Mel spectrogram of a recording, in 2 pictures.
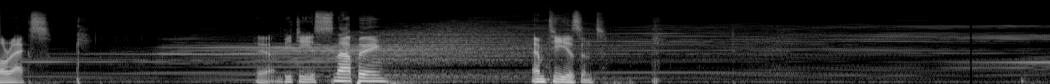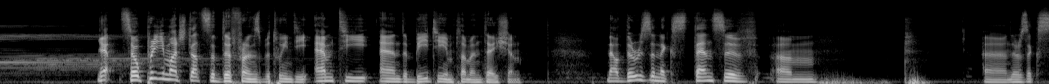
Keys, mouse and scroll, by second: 1.5-3.1 drag, 3.5 click, 4.4 click, 5.8-7.2 drag, 8.1-9.2 drag, 9.9 click, 17.7 click, 20.4 click.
